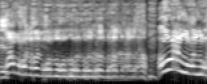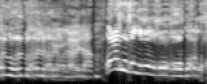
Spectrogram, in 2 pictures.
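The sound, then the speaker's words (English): A voice makes drawn-out, croaking burp sounds, three long guttural swells that rise and fall in pitch, loud and continuous with no words. “Burp.”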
